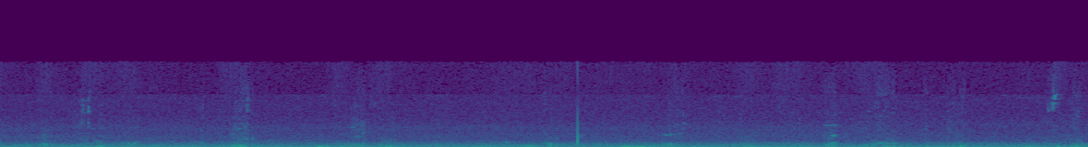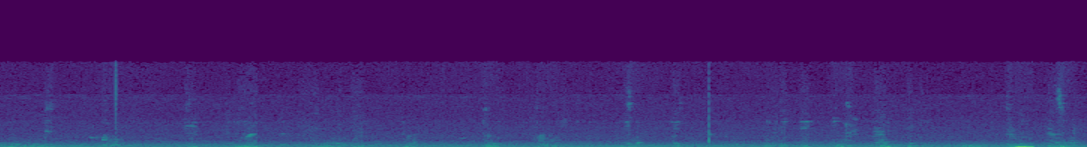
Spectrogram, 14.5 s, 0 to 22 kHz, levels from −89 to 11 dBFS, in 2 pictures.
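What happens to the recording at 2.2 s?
Nothing goes wrong at 2.2 s; the speech there plays through without any dropout, click, distortion or other disturbance.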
